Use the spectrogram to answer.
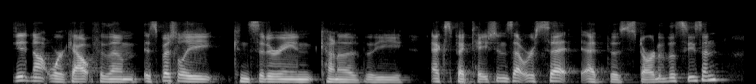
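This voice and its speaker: A man's medium-pitched voice, an ordinary speaking voice, at a moderate pace with hardly any pauses and ordinary pitch variation. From US South, Charlotte, North Carolina. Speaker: sports fan guest. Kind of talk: casual chat.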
